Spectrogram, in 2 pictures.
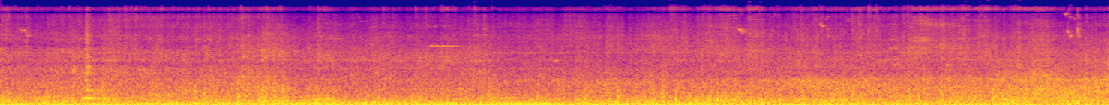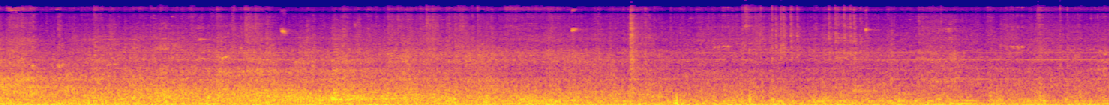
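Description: Freight train of tank cars and covered hoppers rolling past at close range: a steady heavy rumble of steel wheels on rail with clattering over the rail joints and a few brief high squeaks.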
